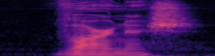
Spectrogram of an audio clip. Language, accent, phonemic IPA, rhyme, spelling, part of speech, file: English, US, /ˈvɑː(ɹ)nɪʃ/, -ɑː(ɹ)nɪʃ, varnish, noun / verb, En-us-varnish.ogg
- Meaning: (noun) A clear or translucent liquid coating composed of resin dissolved in a solvent, which dries by evaporation to form a hard, protective, and typically glossy finish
